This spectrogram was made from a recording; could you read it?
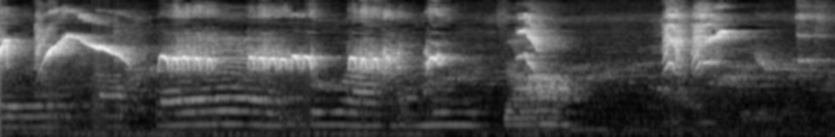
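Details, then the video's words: Drongo (srigunting) in lively song: opens with a looping slurred whistle, then steady repeated whistled notes carrying lower tonal overtones, followed by harsher raspy notes and a final bright burst. "burung srigunting gacor full"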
